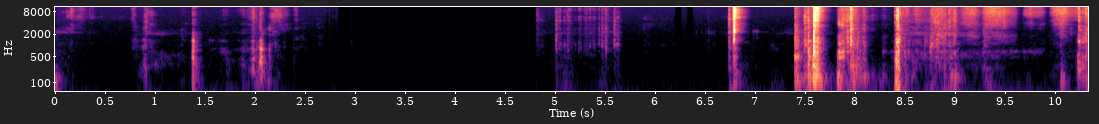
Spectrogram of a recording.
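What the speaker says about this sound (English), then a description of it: "So I'm going to just trim that off." Overhanging paper on a junk journal folio being trimmed: a few faint isolated snips early on, then a closer burst of crisp cutting and paper rustling toward the end, with no voices.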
